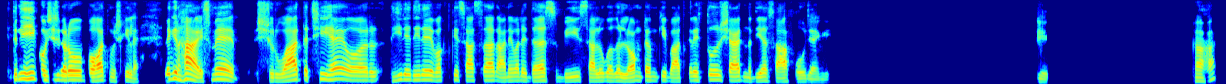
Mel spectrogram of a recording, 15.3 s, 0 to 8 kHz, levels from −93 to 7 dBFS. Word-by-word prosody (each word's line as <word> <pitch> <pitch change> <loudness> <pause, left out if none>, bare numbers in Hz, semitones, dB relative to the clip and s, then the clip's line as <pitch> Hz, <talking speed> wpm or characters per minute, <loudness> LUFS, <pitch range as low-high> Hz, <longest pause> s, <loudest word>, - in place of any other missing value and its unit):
कितनी 185 +3 0
ही 205 +2 +6
कोशिश 170 +2 -2
करो, 160 +1 +5
बहुत 140 +3 +5
मुश्किल - - -6
है। - - -9 0.4
लेकिन 215 +2 +4
हाँ, 190 +2 +9
इसमें 175 +5 +2 0.3
शुरुआत 135 +8 +3
अच्छी 190 -2 -3
है 190 +2 +3
और 150 -2 0 0.2
धीरे-धीरे 165 +1 -2
वक़्त 145 0 -6
के 165 - -6
साथ-साथ 150 +1 -1
आने 135 - -7
वाले 140 -1 -5
10-20 130 +1 -3
सालों 130 +1 -1
को 135 - -5
अगर 130 +1 -4
लॉन्ग 130 +3 -1
टर्म 145 -2 -3
की 145 - -5
बात 115 - -2
करें, 150 0 -3
तो 170 0 -2
शायद 145 -2 +2
नदियाँ 135 +4 -4
साफ़ 115 -1 -2
हो 110 0 -7
जाएँगी। 95 -2 -11 2.6
जी। - - -11 1.8
हाँ, - - -1
हाँ। - - -5
145 Hz, 150 wpm, -25 LUFS, 130-170 Hz, 2.6 s, हाँ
